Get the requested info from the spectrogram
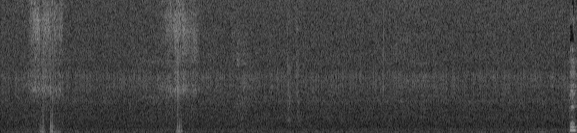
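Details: Six-year-old female short-haired exotic Persian cat named Miss Piggy snoring loudly while asleep indoors; two short breathy, noisy snore bursts about two seconds apart over a low steady room hum, ending with a sharp click.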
